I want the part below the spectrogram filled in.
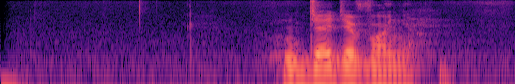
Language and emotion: Russian, neutral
